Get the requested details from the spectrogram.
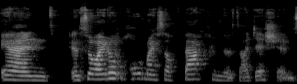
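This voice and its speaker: A bright, sharp tone with a slight Midwestern accent and fairly even intonation. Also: woman. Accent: slight Midwest American. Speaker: acting student vlogger. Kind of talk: casual vlog.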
